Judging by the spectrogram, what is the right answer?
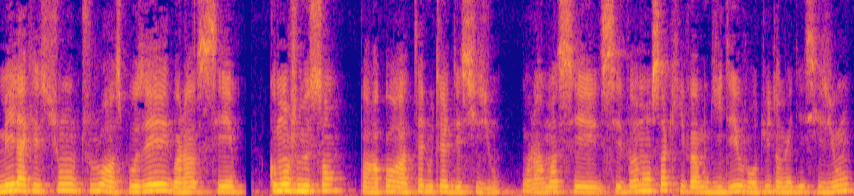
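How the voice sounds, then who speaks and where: The tone is dark and mellow, with fairly even intonation. The speech moves at a moderate pace. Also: woman, medium pitch for a woman. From eastern France, Moselle. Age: 30s. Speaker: podcast guest sharing life story. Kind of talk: casual interview chat. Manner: hesitant, many fillers and repetitions.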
